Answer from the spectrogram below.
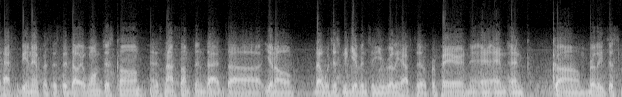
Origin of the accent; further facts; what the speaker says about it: Kansas, United States; I'm from Kansas.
